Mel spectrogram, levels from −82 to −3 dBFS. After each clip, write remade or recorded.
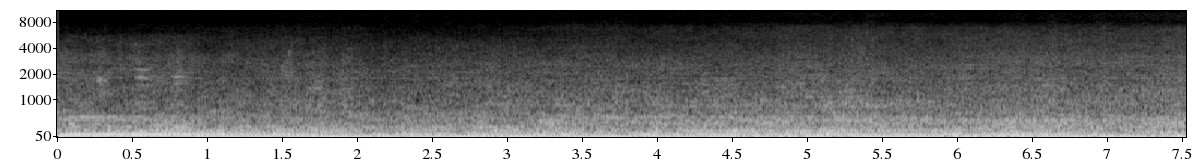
remade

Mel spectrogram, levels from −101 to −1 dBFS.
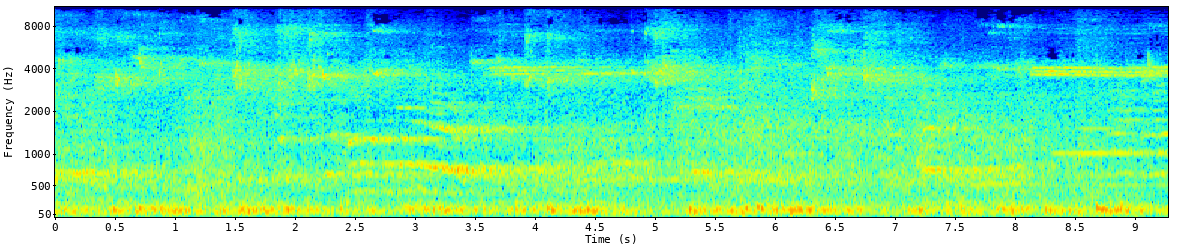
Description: recorded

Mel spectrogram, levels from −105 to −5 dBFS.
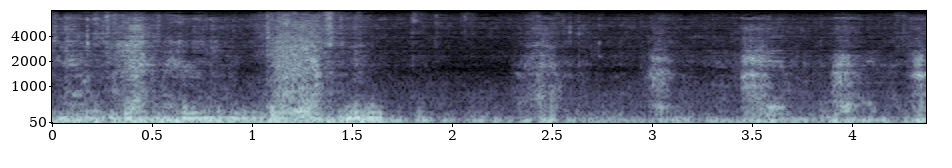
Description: remade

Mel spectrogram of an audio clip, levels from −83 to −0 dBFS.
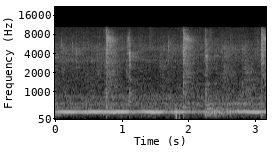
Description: remade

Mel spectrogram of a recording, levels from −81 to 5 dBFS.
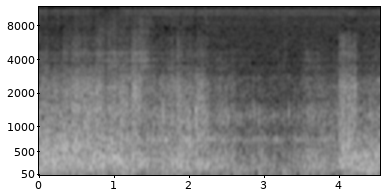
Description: remade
